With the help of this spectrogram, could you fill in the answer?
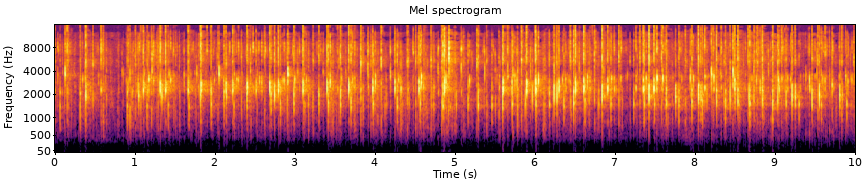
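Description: A segmented plastic articulated lobster fidget toy is held up beside the microphone and shaken and wiggled by hand. Its segments give a rapid, continuous stream of sharp, dry clicks for the full ten seconds, with brief dips near the 1 and 7 second marks. The clicks are bright and crisp, centered around 2.4 kHz with no low end and almost no ring.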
